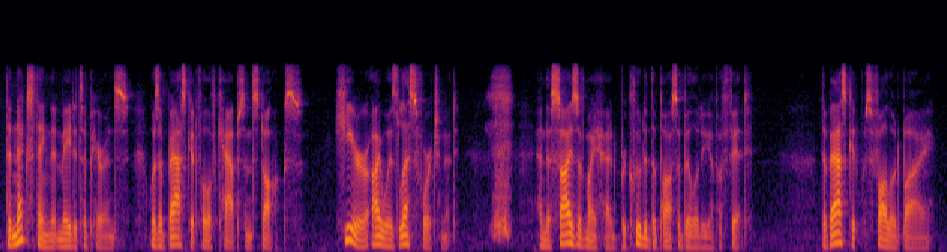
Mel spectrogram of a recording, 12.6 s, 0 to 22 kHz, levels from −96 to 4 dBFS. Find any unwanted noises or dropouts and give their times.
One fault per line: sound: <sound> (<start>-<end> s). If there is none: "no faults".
sound: sniff (6.4-6.9 s)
